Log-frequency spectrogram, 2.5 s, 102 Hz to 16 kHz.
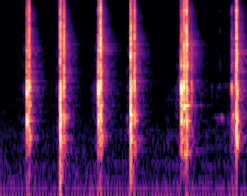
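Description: Six crisp mechanical shutter clicks of a Kodak Brownie 620 film camera snap in a steady, evenly spaced rhythm, each one sharp and brief with a faint rattle, alone against near silence.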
